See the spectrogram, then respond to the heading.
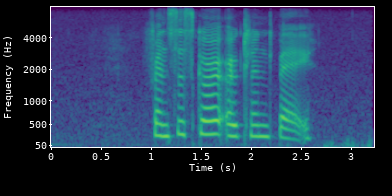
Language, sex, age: English, female, 21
